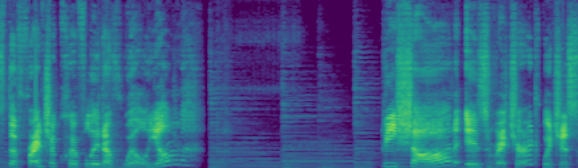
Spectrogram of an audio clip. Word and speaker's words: Richard: like Gom is the French equivalate of William Rishad is Richard which is like pretty self-explanatory Suzanne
